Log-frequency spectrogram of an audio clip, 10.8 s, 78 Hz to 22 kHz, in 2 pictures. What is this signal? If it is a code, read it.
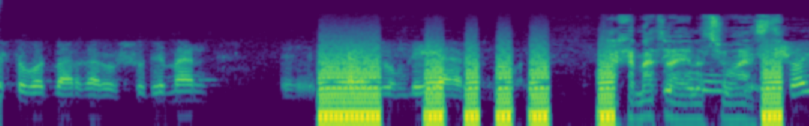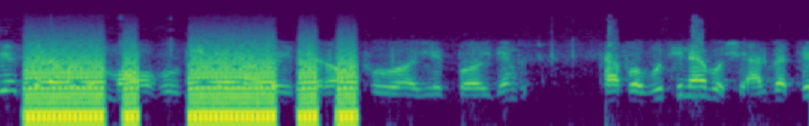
Morse code, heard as a horn, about 10 wpm. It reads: THE END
